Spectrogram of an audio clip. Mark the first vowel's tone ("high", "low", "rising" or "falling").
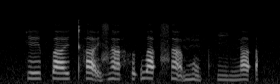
high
